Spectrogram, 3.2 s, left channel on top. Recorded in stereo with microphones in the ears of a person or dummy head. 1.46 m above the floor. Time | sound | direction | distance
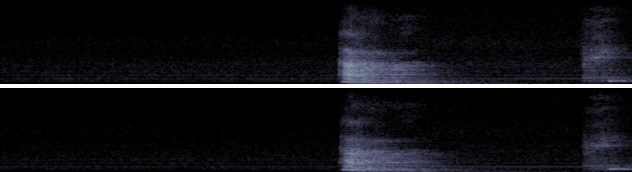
1.7 | laughter | 75° left (ahead or behind) | 0.9 m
